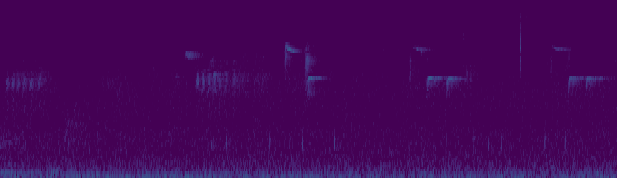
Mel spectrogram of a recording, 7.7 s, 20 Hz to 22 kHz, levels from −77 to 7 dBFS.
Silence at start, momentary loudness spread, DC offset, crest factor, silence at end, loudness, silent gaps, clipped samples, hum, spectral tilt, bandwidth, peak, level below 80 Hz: 0 s; 8 LU; under 0.1%; 26 dB; 0 s; -56 LUFS; none; under 0.1%; none; -1.5 dB/octave; 16.5 kHz; -34 dBFS; -66 dBFS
